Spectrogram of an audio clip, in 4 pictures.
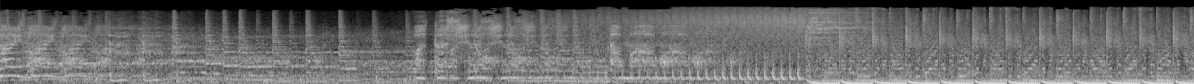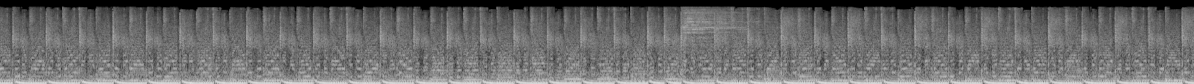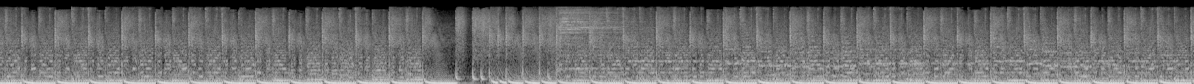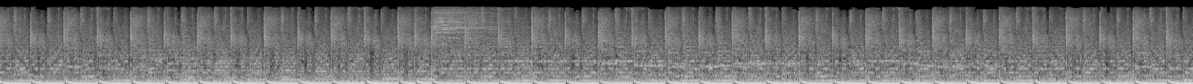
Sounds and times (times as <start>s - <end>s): Music: 0.0s - 47.7s.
